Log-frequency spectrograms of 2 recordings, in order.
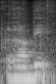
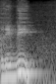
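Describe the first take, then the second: First: The first vowel sounds like 'ah'. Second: The first vowel sounds like 'ee'. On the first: "you don't say Rabbi" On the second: "you say Ribi"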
